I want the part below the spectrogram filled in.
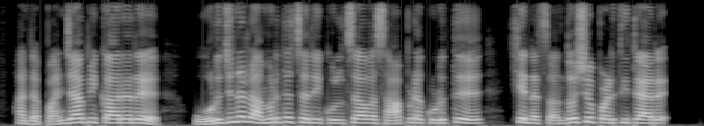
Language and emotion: Tamil, happy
